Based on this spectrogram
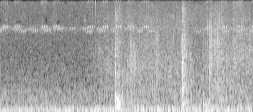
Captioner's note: crickets chirping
